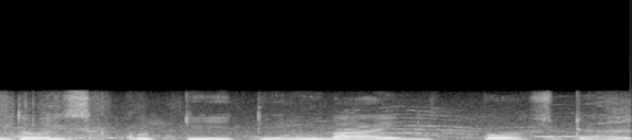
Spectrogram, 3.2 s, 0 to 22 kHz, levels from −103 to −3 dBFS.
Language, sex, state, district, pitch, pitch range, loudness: Chhattisgarhi, male, Chhattisgarh, Rajnandgaon, 105 Hz, 100-110 Hz, -18 LUFS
